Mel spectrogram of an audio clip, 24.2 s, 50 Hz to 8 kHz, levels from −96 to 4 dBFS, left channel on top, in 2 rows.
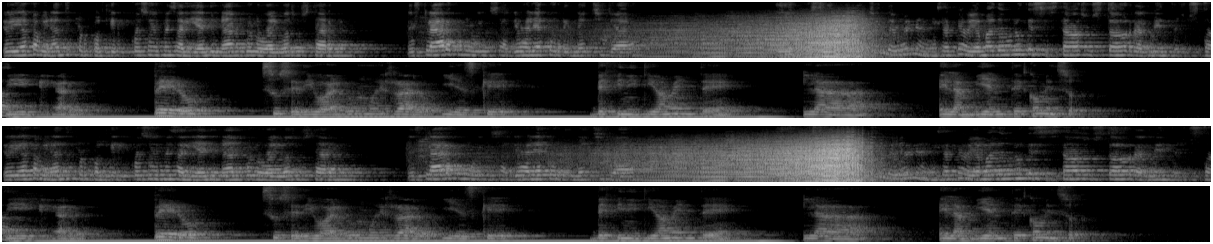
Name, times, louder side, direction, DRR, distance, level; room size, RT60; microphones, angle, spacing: voice 1, 0.0-3.5 4.0-6.4 7.7-12.2, left 1 dB, 65° left, 4 dB, 1.1 m, -45 dB
sound 1, 6.4-8.7, right 7 dB, 50° right, 0.3 m, -31 dB
voice 2, 7.8-8.4 12.1-12.9 13.6-14.1 14.7-17.2 18.0-19.4 20.1-20.7 21.5-22.8, left 1 dB, 15° left, 3 dB, 0.7 m, -46 dB
sound 2, 12.2-19.7, right 1 dB, 70° right, 1.4 m, -48 dB
7.8 x 6.9 x 5.4 m, 1.0 s
head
